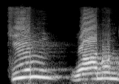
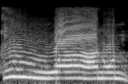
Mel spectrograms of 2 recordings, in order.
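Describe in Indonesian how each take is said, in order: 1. Bunyi n dilafalkan dengan jelas sebelum w. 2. Bunyi n menyatu dengan w yang mengikutinya. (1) "Tetap ini diidharkan" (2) "jangan dibaca kin wanun, salah"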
